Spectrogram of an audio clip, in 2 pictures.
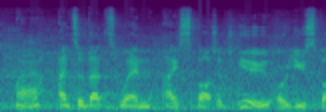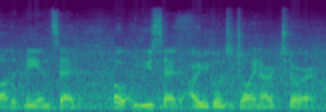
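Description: A man of medium pitch speaks at a moderate pace with ordinary pitch variation. Noticeable background noise runs underneath. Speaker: podcast host. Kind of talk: interview.

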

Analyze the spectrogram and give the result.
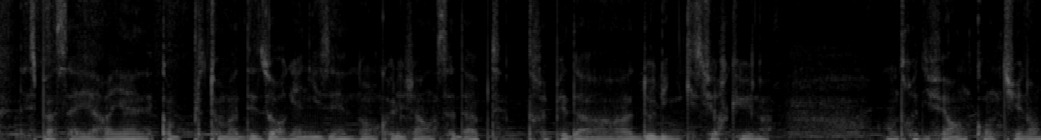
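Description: A man speaks with monotone, flat intonation at a fairly slow pace. His pitch sits fairly low. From France. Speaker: podcaster. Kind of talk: casual monologue. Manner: halting, many hesitations.

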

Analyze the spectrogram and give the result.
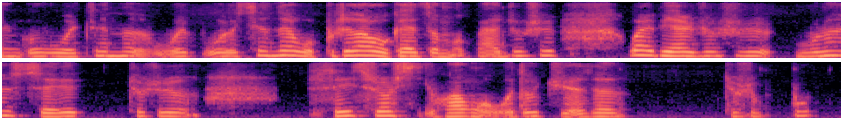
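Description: This woman talks fairly slowly, her medium-pitched voice following fairly even intonation. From Shandong, China. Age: 40s. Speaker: caller. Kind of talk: call-in advice chat. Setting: phone call. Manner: halting.

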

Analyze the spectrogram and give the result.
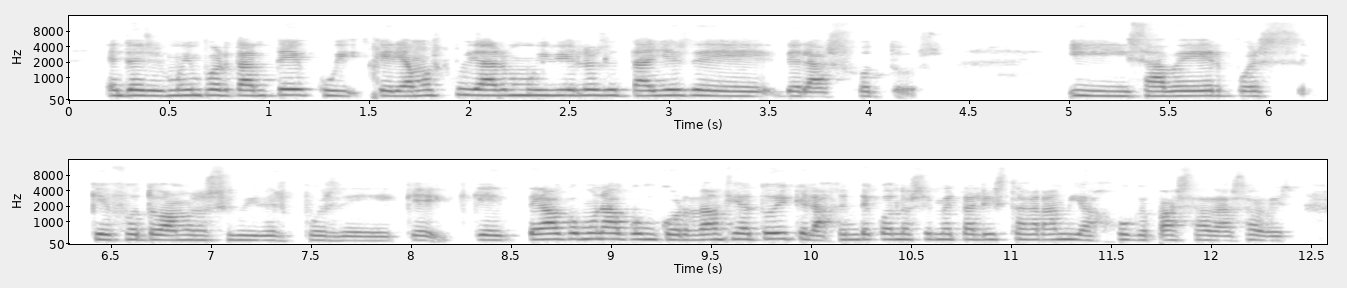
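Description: A woman talks at a fairly quick pace in a fairly high voice. Her intonation is monotone and flat. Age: 20s. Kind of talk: interview.

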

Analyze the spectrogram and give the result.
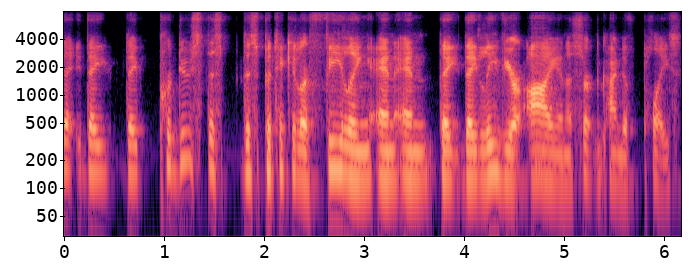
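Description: A man with a normal speaking voice and fairly high pitch talks at a fairly slow pace. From West Virginia, moved from Chicago as a small child. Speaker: podcaster. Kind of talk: casual chat.

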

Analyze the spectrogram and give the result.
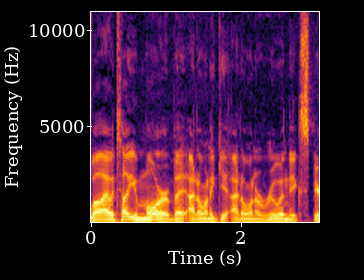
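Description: A natural reading voice and its ordinary pitch variation

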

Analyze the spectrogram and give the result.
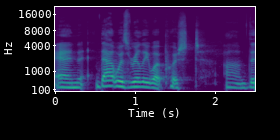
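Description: A woman speaks in an unremarkable speaking voice with an American accent, at medium pitch and a moderate pace. The recording is very clean, with a silent background. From southeast Minnesota. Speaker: sheep farmer and nonprofit program director. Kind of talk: casual interview.

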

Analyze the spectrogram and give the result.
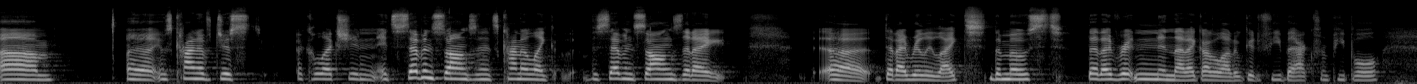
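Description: With an American accent, a woman speaks at a moderate pace in a fairly high voice and fairly even intonation. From US West Coast, Napa, California. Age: 20s. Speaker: singer-songwriter. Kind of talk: interview. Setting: coffee shop.

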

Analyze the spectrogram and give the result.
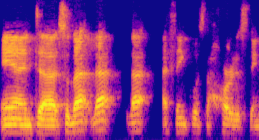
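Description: A plain, everyday voice from a man, moderately paced, its pitch varying in an ordinary way. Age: 40s. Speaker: fitness trainer. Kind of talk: casual interview.

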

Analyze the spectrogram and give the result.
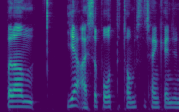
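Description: A man with an Australian accent talking at a very fast pace, dry and close with no echo. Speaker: podcast co-host. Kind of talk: casual chat.

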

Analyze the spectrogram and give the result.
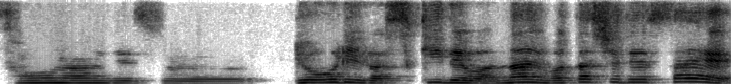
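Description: Her voice somewhat breathy and dark, mellow in tone, a woman speaks at a fairly slow pace and a fairly high pitch. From Okinawa, Japan. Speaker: medicinal cooking instructor. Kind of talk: interview.

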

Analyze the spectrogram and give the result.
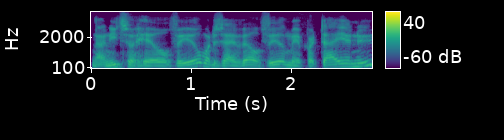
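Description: Lively intonation marks this man's unremarkable speaking voice. He keeps a moderate pace. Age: 40s. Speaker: former member of parliament, children's rights consultant. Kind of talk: podcast interview.

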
